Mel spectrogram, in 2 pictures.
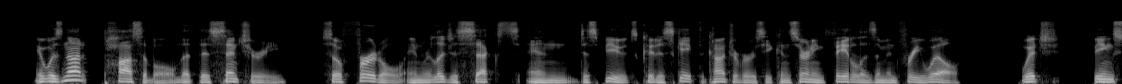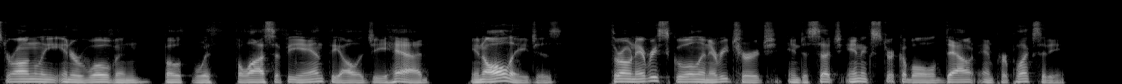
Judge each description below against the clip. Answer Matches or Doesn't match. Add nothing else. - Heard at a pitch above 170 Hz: Doesn't match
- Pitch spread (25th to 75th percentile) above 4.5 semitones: Doesn't match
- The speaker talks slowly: Matches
